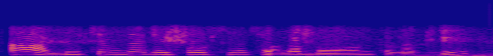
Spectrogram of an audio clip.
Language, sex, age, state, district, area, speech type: Telugu, female, 18-30, Telangana, Mancherial, rural, conversation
